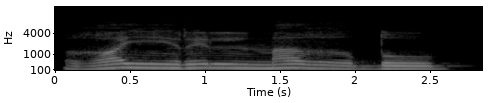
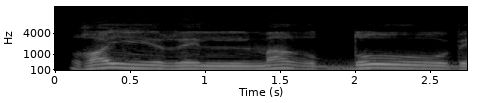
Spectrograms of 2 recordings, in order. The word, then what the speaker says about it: المغضوب: پس در این ذکر شریف مواظبت کنیم که غین رو نرم و قابل کشش تلفظ کنیم. اگر نرم باشه قابل کششه. غیر المغضوب، مغ یعنی قابل کششه.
